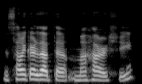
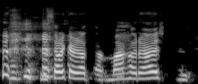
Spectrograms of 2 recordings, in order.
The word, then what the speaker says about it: Nisargadatta Maharaj: Sorry, Nisargadatta Maharshi. No, I'm saying it wrong. Nisargadatta Maharaj and Ramana Maharshi.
